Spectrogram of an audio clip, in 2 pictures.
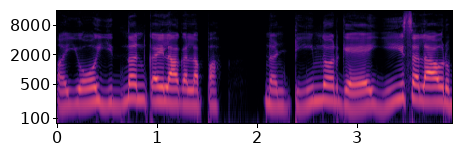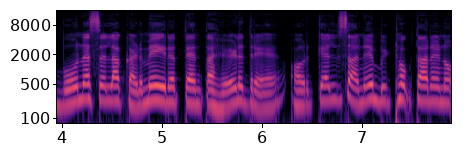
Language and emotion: Kannada, fearful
